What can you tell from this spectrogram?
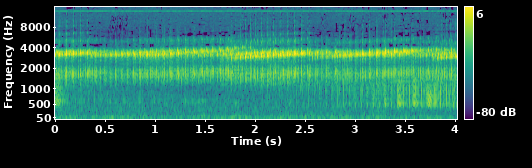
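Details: Spring frog chorus from a pond in Nebraska's Sandhills at dusk, a steady unbroken wall of high trilling with faint lower rattling notes running beneath, no pauses across the stretch.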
